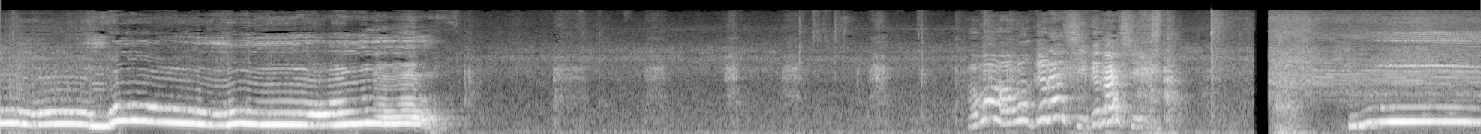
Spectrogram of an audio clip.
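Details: Alaskan Malamute Luoluo, a pet dog indoors, vocalising to wake an owner still in bed after sunrise: a long wavering howl of about three seconds, a quiet pause, then rapid warbling yelps and a final drawn-out steady howl.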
